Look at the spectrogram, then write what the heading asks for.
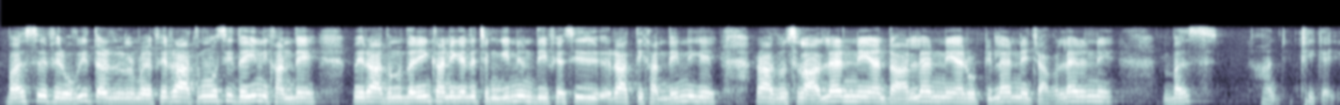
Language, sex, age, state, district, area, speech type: Punjabi, male, 60+, Punjab, Shaheed Bhagat Singh Nagar, urban, spontaneous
